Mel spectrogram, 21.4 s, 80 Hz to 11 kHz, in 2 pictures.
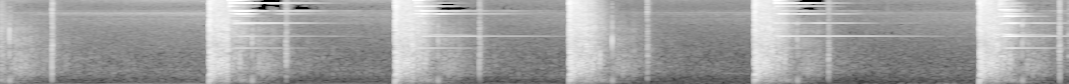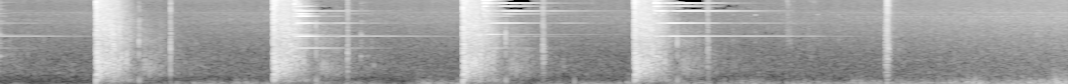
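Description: An FN FNP-9 USG 9mm pistol firing nine shots, about two seconds apart. Most shots are followed by the ringing clang of the steel plate being hit. Two shots have no ring: they are the misses.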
